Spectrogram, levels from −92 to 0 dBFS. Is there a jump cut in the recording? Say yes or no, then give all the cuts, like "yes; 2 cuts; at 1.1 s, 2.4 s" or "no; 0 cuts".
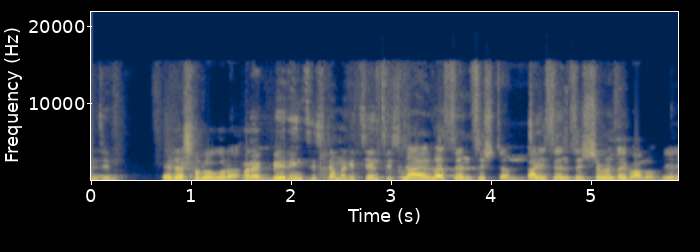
yes; 1 cut; at 1.5 s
